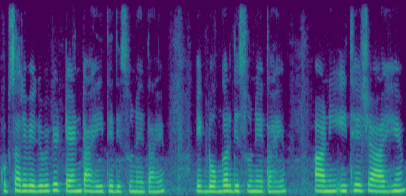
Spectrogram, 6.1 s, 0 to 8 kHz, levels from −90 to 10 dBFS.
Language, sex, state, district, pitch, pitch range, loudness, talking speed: Marathi, female, Maharashtra, Washim, 220 Hz, 210-225 Hz, -15 LUFS, 175 wpm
